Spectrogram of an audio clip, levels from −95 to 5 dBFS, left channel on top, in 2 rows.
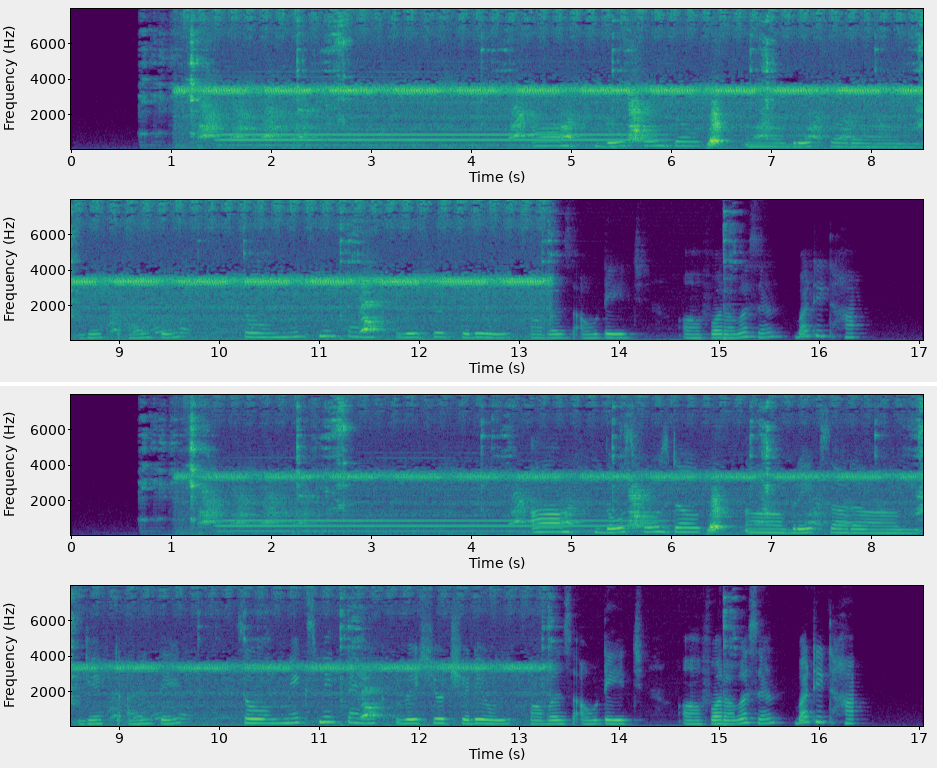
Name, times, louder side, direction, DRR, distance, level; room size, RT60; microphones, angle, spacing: sound 1, 0.7-15.5, equal, ahead, 1.3 m, -38 dB
sound 2, 1.0-13.4, left 7 dB, 30° left, 0.5 m, -25 dB
Wind instrument woodwind instrument, 1.4-6.1, left 4 dB, 60° left, 1.3 m, -34 dB
voice 1, 4.6-6.3 6.7-9.7 10.2-14.1 14.6-16.4, right 5 dB, 85° right, 0.5 m, -30 dB
11.0 x 4.1 x 3.9 m
head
